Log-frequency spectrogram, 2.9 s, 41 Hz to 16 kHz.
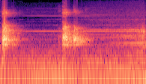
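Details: Shih Tzu indoors barking at what its owner jokes is a ghost: two sharp, bright barks about 1.3 seconds apart, the second with a short trailing tail, over a low steady room hum.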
